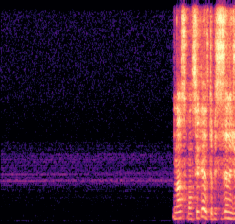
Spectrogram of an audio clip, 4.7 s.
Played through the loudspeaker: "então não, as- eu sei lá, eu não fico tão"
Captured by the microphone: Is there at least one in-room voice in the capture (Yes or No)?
Yes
